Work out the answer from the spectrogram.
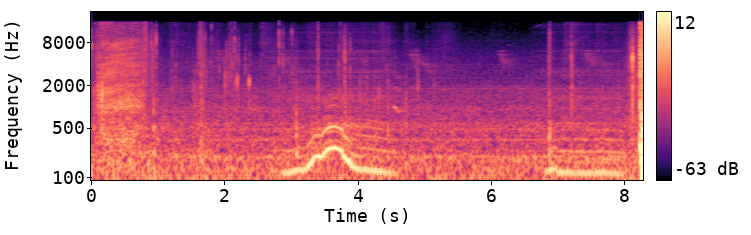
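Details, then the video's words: Angry stray mother cat living on the street, guarding her kittens and keeping everyone away: a low moaning growl swells and falls mid-clip, then a steady low growl returns near the end, closing on a sharp knock. "Angry Mother cat protects her Kittens and doesn't let anyone approach them"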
